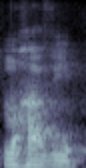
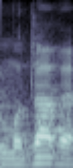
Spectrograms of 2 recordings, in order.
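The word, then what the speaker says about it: Mojave: Niektórzy mówią modweę, ale tłumacz mi tłumaczy, że Mohawi jest prawidłowo.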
